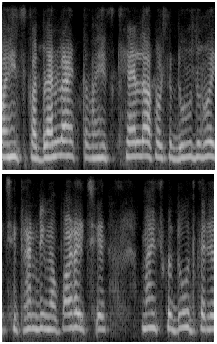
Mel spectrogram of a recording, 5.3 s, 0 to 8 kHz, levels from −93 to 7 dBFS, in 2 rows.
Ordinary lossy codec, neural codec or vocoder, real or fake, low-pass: Opus, 16 kbps; codec, 24 kHz, 1.5 kbps, HILCodec; fake; 7.2 kHz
